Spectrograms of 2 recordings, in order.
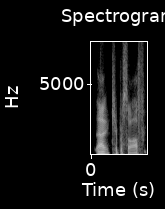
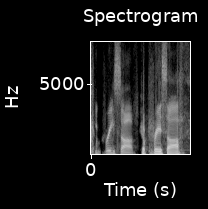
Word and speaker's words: Kaprizov: Kiprusoff, Jesus Christ, Kaprizov. And what's the difference? I put the wrong emphasis on the wrong syllable.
